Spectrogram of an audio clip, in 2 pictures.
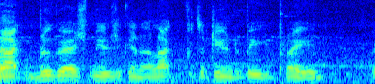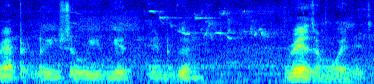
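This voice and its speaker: Over noticeable background noise, a man speaks with a Southern Appalachian accent. His pitch is fairly low with ordinary variation, and his pace fairly slow. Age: 70s. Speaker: buck dancer. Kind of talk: interview.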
